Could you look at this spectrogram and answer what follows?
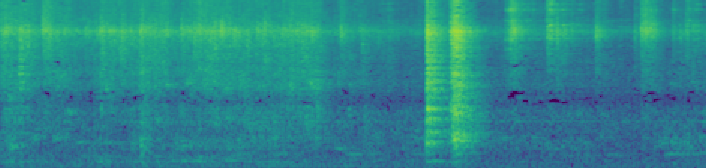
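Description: Dishes and utensils clattering as they are washed at a kitchen sink, over the hiss of running water. Two loud clanks come a little past halfway, then a few lighter clinks.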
